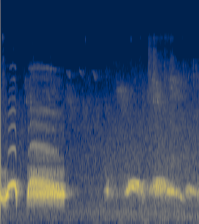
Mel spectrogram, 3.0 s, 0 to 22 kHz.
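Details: Cage-kept spotted dove with a medium voice in 'khan yon 1 kuk' style: one short hoot and a loud sustained coo, then a pause before quieter, more distant coos and faint high chirps.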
